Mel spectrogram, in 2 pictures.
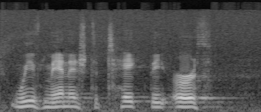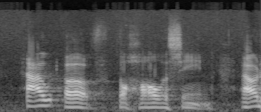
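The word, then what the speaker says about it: Eaarth: with the extra a you have to kind of Channel your inner Schwarzenegger to pronounce sort of Earth um um and the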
